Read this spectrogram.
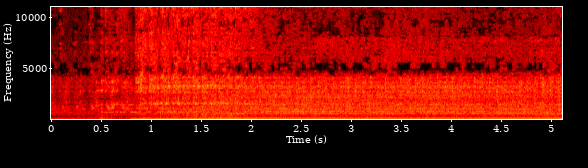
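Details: Old Caterpillar D6 dozer diesel started after fuel was found to be the problem: deep steady thrum that catches and settles into an even run, no misses or knocks; normal running.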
